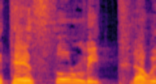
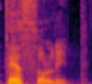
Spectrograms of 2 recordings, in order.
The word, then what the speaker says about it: desolate: 자, 요 AT로 끝나는 발음은 항상 it 이렇게 읽으면 형용사가 되고요. it 이렇게 읽으면 동사가 됩니다. 그래서 만약에 desolate라고 읽으면 황폐한, desolate 황폐한이고요.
